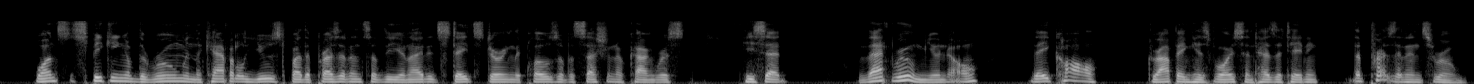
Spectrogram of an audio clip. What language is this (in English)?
English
